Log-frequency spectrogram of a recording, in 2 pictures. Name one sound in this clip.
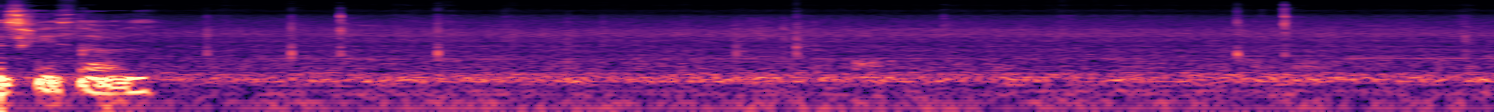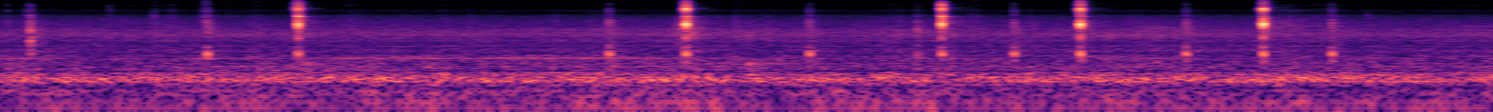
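Small plastic buttons click softly and repeatedly under quick thumb presses.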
